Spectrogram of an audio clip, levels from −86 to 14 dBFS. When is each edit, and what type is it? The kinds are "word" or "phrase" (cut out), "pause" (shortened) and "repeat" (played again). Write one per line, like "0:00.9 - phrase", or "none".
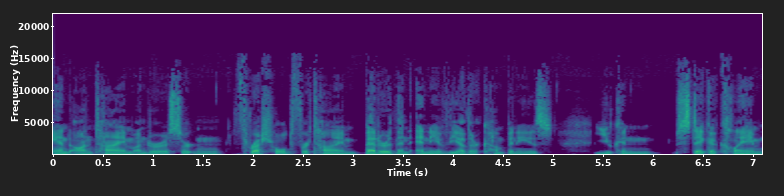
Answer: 0:01.8 - pause
0:05.4 - word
